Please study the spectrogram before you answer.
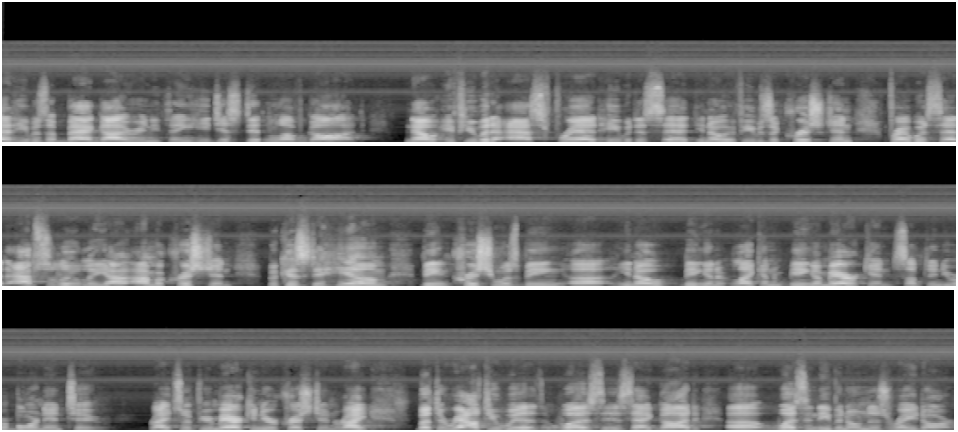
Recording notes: recorded on Sunday, April 24th, 2022, during service at The Anchor Church in Rockport, Maine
